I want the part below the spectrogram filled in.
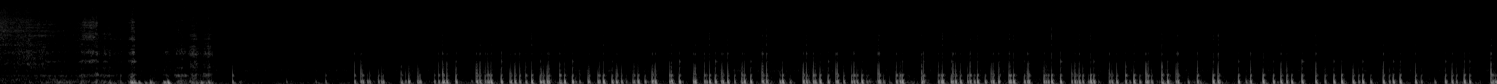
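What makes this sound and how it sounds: Fingertips scratch and tap the flat face of a large, round, solid wood slice with a bark edge, held upright close to the microphone. A brief bright, rasping scratch gives way to a short pause, then a long run of rapid, dull, low-pitched taps with almost no ring.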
